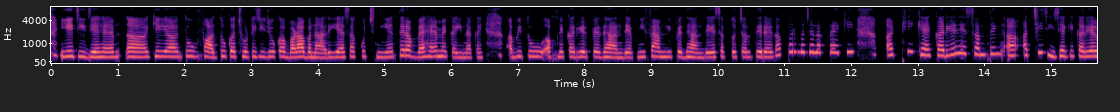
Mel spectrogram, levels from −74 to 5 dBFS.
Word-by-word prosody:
ये 255 +1 +3
चीज़ें 235 -2 +2
हैं 230 0 +2
अ, 235 -2 +2
कि 255 -1 -1
अ, 240 -1 +4
तू 260 -1 -2
फालतू 235 0 +3
का - - +5
छोटी 245 0 -2
चीज़ों 240 0 -3
का 245 - +2
बड़ा 230 +2 +7
बना 215 -3 0
रही 220 +3 -3
है, 230 -1 +5
ऐसा 235 +2 -1
कुछ 255 0 -7
नहीं 220 0 -4
है, 230 +1 -2
तेरा 290 -1 +4 0.2
वहम 250 +3 +2
है, 250 - -1
कहीं 215 -1 -4
न 210 - -3
कहीं, 215 0 -8 0.4
अभी 225 +4 -2
तू 250 -1 -2 0.2
अपने 235 0 -4
करियर 235 0 +1
पे 235 -1 +1
ध्यान 220 -2 +1
दे, 215 +1 +1
अपनी 225 +2 -4
फैमिली 235 -2 -1
पे 235 - +4
ध्यान 220 -2 0
दे, 215 +1 +1
ये 220 - +4
सब 240 +1 -4
तो 235 - +1
चलते 230 +1 0
रहेगा।" 230 +6 0
पर 465 0 -1
मुझे 450 0 +2
लगता 435 0 -2
है 435 - +1
कि 465 0 +2 0.5
अ, 310 - +3
ठीक 405 +6 -6
है, 315 -2 +4
करियर 295 +5 +2
इज 390 -2 +1
समथिंग 365 +1 -1
अ, 285 - +4 0.2
अच्छी 315 +9 -1
चीज़ 275 - -1
है 270 - +4
कि 265 +1 -8
करियर 260 0 +4
245 Hz, 230 wpm, -23 LUFS, 230-285 Hz, 0.5 s, बड़ा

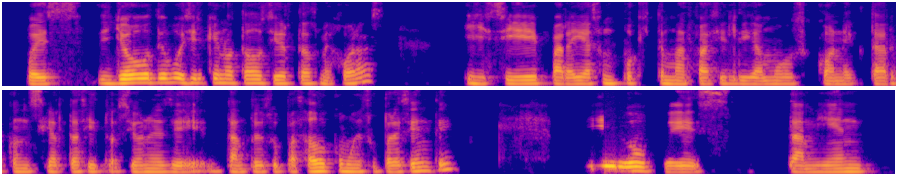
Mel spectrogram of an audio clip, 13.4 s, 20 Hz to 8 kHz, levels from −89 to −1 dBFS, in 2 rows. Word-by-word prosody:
pues 115 0 0
yo 140 +4 +7
debo 155 +1 +3
decir 150 0 +1
que 150 - -2
he - - +1
notado 140 -1 +1
ciertas 130 0 -2
mejoras, 135 - -4 0.6
y 120 -5 -3
sí, 120 +1 +1
para 115 -3 -1
ella 115 0 +2
es 115 - -9
un 125 0 -1
poquito 130 -1 -6
más 115 -1 -2
fácil, 115 +1 -3
digamos, 115 0 -3
conectar 110 +2 -5
con 115 -1 -4
ciertas 115 0 -4
situaciones 120 -1 -3
de 110 +3 -2
tanto 115 -1 -2
de 115 - -2
su 115 - -6
pasado, 135 +1 +3
como 125 -2 0
de 120 - -3
su 130 -1 -12
presente. 140 - -1 1.0
Pero, 150 - +7
pues 110 0 -2 0.4
también 115 +1 -2
120 Hz, 155 wpm, -22 LUFS, 115-135 Hz, 1.0 s, yo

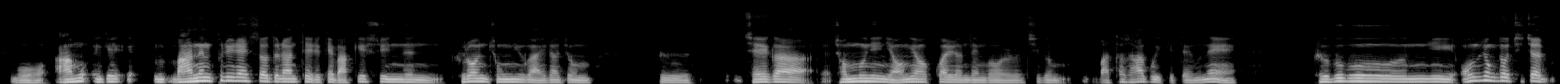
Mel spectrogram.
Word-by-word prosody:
뭐 95 -1 -2
아무 120 +7 +3
이게 130 +1 +1
이게 - - -9 0.2
많은 130 +7 +4
프리랜서들한테 150 -7 +1
이렇게 110 +1 -1
맡길 100 +5 -1
수 125 +1 -8
있는 115 -5 +1 0.2
그런 135 +1 +3
종류가 115 -3 +1
아니라 100 +2 -2
좀 100 -2 -3 0.7
그 100 -3 -3 0.5
제가 120 -2 +2 0.3
전문인 130 +2 +3
영역 120 +4 0
관련된 105 -3 -1
걸 95 -1 -4
지금 100 -2 -8 0.4
맡아서 110 +4 -7
하고 125 -3 -2
있기 100 -2 -8
때문에 95 0 -2 0.7
그 125 +1 0
부분이 130 -3 +2
어느 170 +3 0
정도 170 -4 +2
진짜 140 -2 -1
120 Hz, 260 characters per minute, -21 LUFS, 105-130 Hz, 0.7 s, 많은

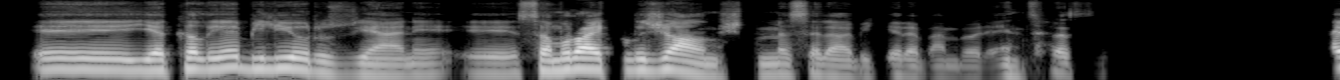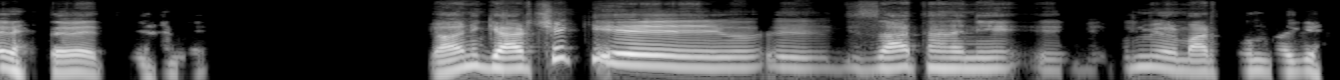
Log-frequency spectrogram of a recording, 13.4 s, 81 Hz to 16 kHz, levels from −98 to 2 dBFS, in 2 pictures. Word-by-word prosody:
eee, 170 -1 -4
yakalayabiliyoruz 170 -4 -3
yani. 120 +1 -10
Eee, 125 0 -14
Samuray 165 +5 +3
kılıcı 160 0 -3
almıştım 115 -3 -5
mesela 110 -3 -12
bir 105 - -23
kere 105 -2 -18
ben 100 0 -25
böyle 100 -1 -25
enteresan. 105 -3 -19 1.1
Evet, 165 -7 +4
evet. 140 -2 +2
Yani. 120 +2 -18 1.1
Yani 170 +10 +2
gerçek, 190 - +4
eee, 195 - +5
eee, 180 -1 -9
zaten, 185 +2 -1
hani, 180 0 -4
eee, 160 -8 -20 0.3
bilmiyorum 185 -4 -5
artık 145 -1 -1
onu 155 0 -7
da 145 - -5
ge 150 +1 -4
160 Hz, 125 wpm, -21 LUFS, 125-180 Hz, 1.1 s, eee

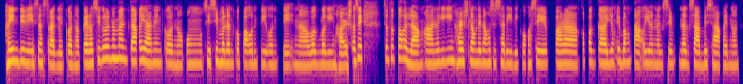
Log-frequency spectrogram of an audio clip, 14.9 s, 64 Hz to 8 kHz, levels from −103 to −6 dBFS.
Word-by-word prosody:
ayun 235 +1 +7
din 240 -1 +3
eh, - - +2
isang 220 +1 -1
struggle 195 -2 +2
ko, 205 -1 +2
'no? 195 0 -5
Pero 215 0 +4
siguro 260 +4 0
naman 280 0 +1
kakayanin 235 -3 +3
ko 215 -1 -3
'no? 200 0 -8
Kung 210 0 -6
sisimulan 220 -1 0
ko 220 -1 -5
paunti-unti 205 -3 -3
na 195 -1 -3
huwag 210 +1 0
maging 205 -1 -3
harsh. 190 0 +1
Kasi 290 +4 +7 0.4
sa 270 - -5
totoo 280 0 0
lang, 205 -5 +4
ah, 215 0 +3
nagiging 235 +3 -3
harsh 235 0 +2
lang 230 -2 +2
din 225 0 0
ako 220 - -4
sa 220 - -8
sarili 210 -2 -5
ko 205 0 -7
kasi 210 0 -2
para 210 -1 +2
kapag 225 0 -3
ka 225 - +4
'yong 220 +1 -3
ibang 230 -1 -1
tao 210 0 +1
'yong 215 -1 -5
nagsim 205 +1 -5
nagsabi 210 -3 +1
sa'kin 195 0 0
no'n. 195 0 -10
215 Hz, 185 wpm, -23 LUFS, 205-230 Hz, 0.4 s, ayun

